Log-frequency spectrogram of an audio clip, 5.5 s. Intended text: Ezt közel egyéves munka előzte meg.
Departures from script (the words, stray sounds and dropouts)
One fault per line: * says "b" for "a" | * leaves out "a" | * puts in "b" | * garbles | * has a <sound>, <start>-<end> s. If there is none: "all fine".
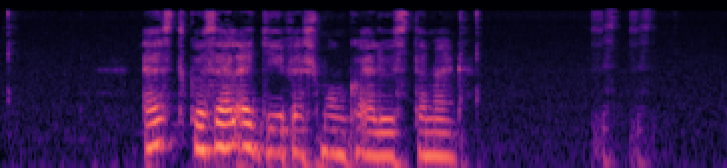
* has a laugh, 4.4-4.9 s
